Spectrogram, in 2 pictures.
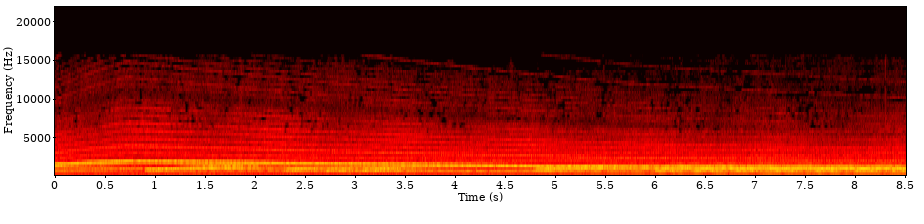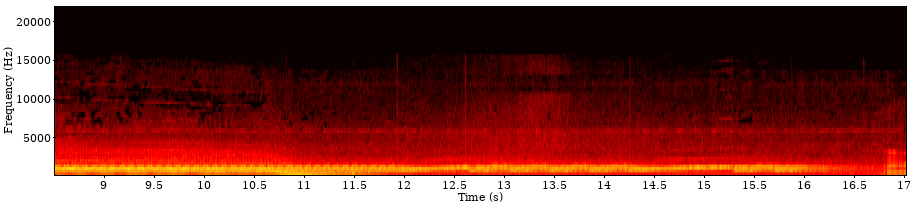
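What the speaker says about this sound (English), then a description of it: "This has two sirens." A fire tanker in the video game EmergeNYC, on its Montgomery County map, sounds two sirens at once, one a long descending wail and the other a repeating yelp, both loud and close before one drops sharply away.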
